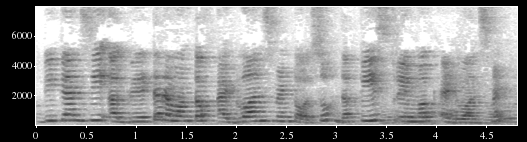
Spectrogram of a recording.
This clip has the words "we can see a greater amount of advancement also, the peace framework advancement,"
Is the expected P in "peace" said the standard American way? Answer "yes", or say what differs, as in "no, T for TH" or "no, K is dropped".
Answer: no, F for P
